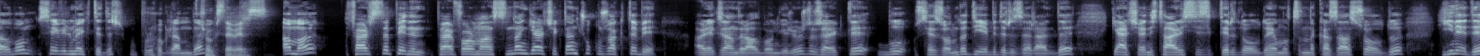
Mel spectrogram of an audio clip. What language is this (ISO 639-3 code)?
tur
